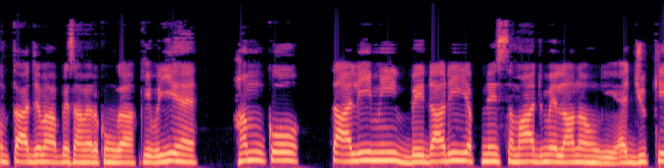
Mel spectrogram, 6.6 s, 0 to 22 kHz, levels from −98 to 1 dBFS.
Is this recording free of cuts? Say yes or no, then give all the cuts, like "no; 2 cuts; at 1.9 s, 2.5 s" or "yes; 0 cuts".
no; 1 cut; at 1.4 s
